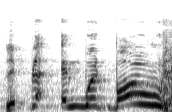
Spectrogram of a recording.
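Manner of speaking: very high, slow mimicry breaking into laughter; mimicking friend's delivery. Repeating a mate's joke to tease him, high laughing mimicry. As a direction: squeak out the practiced punchline, half laughing. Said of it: "it's the way you dropped it".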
